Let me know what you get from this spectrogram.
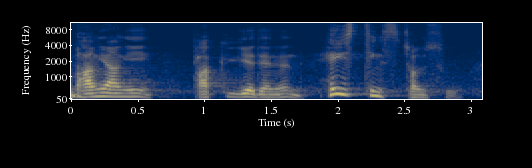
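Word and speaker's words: Hastings: 큰 방향이 바뀌게 되는 헤이스팅스 전수 그 사람들이 좀 하스팅스 이렇게 해도 발음을 하는데요 헤이스팅스라는 이쪽 지역의 풍경인데요이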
